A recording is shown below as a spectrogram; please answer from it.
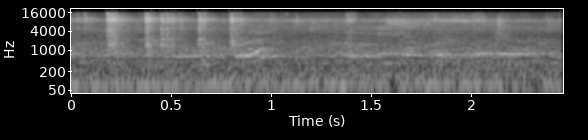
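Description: Charcoal stick scratching on drawing paper: a handful of quick, scratchy strokes in the first second, over a steady low hum.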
